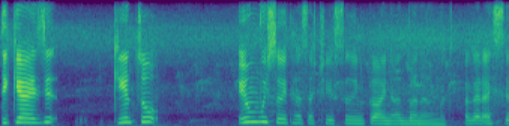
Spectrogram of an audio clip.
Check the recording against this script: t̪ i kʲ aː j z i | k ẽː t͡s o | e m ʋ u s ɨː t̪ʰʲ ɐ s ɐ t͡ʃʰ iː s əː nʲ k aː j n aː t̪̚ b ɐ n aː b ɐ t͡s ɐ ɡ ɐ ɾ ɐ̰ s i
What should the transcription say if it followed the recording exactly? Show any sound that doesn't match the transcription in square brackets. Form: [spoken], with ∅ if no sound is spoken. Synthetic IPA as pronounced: t̪ i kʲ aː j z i | k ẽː t͡s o | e m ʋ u s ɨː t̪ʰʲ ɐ s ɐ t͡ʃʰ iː s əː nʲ k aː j n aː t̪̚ b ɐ n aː [m] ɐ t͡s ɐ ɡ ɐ ɾ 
